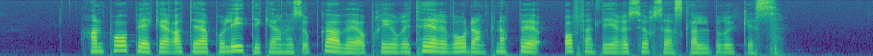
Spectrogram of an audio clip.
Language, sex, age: Norwegian, female, 43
